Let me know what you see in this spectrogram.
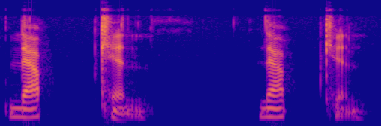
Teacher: So close your lips for the P, but don't release it.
